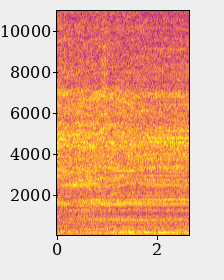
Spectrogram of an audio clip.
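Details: Custom Webasto water heater and Chinese diesel heater hybrid at max, warmed up in just over 10 minutes; radiator about 90°, burn chamber 140, exhaust about 120, water pipes 60 and 86; steady even roar with constant hum, no surging or popping; normal running.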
